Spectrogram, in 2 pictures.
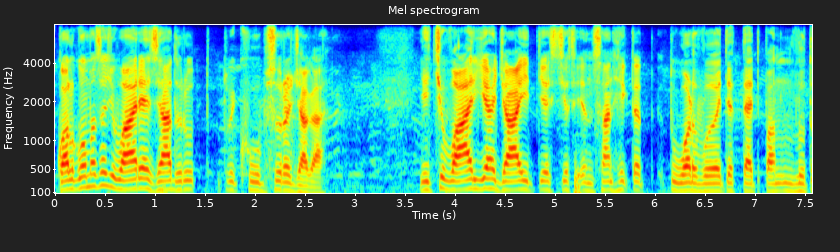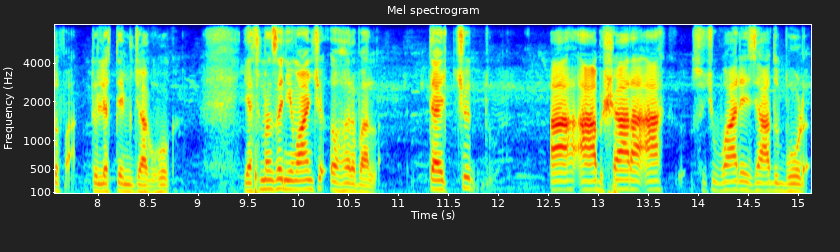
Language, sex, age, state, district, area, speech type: Kashmiri, male, 18-30, Jammu and Kashmir, Kulgam, rural, spontaneous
